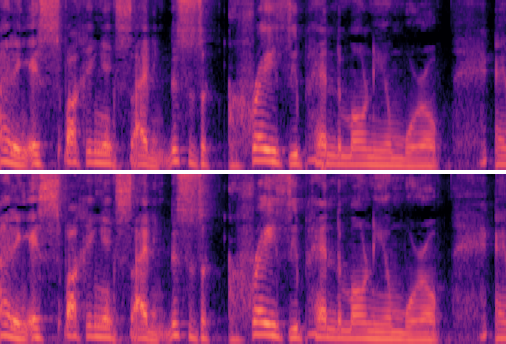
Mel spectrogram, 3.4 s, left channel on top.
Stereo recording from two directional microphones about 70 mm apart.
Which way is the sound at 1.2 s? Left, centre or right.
Left.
